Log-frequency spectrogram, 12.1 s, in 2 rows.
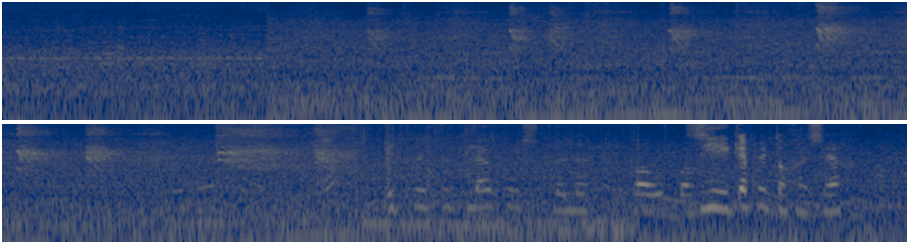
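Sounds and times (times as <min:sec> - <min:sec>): bird giving harsh calls: 0:02.4 - 0:04.8, 0:05.4 - 0:08.4.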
